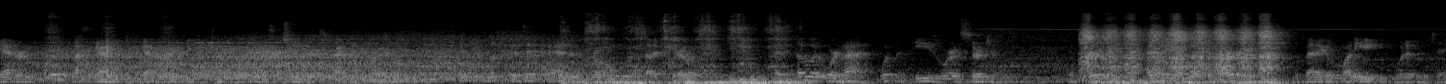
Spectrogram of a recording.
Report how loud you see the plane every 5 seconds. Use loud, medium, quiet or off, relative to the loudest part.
loud, medium, quiet.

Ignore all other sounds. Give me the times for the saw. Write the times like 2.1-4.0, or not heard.
0.4-1.9, 5.6-8.1, 10.8-12.8.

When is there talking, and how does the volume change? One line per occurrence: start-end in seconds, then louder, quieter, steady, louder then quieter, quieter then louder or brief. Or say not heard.
0.0-14.4 steady.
